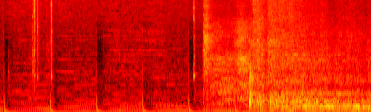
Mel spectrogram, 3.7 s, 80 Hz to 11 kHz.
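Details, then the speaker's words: First startup of a freshly swapped 1.6 engine in a Miata with new stage 3 clutch, no coolant in the radiator, brief run only: steady starter cranking about four pulses a second, catches cleanly, settles to an even idle; healthy start. "No water in the radiator or anything, so we're just going to try and start it up a little bit and then turn it right off. So this is the first startup."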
